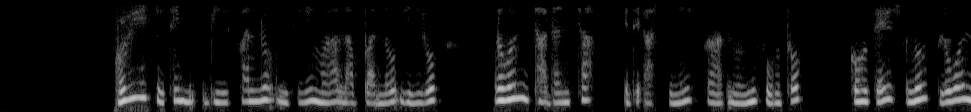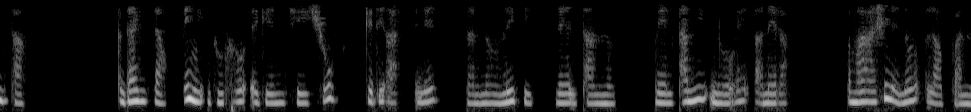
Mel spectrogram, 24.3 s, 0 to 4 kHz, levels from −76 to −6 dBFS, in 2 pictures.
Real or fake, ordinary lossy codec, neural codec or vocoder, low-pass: fake; MP3, 16 kbps; codec, 16 kHz in and 24 kHz out, 0.6 kbps, FocalCodec, streaming, 4096 codes; 3.6 kHz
